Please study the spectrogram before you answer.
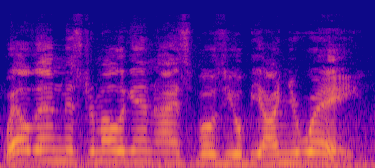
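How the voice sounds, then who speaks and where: A man's voice: very high voice, fairly even intonation, fairly quick. A man playing a breezy, confident, chummy 1920s test pilot in an audio drama. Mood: jaunty. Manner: jaunty, chummy.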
